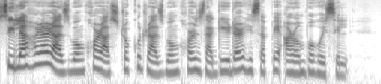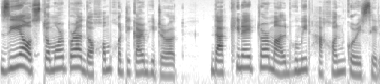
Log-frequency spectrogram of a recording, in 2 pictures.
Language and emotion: Assamese, neutral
